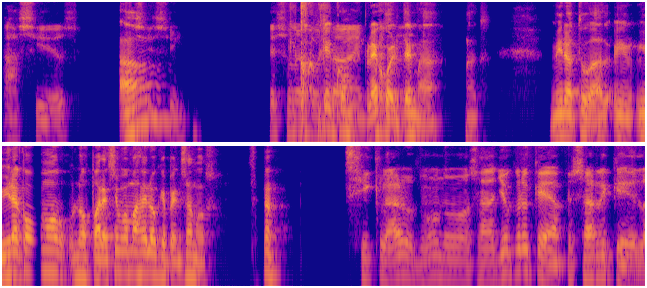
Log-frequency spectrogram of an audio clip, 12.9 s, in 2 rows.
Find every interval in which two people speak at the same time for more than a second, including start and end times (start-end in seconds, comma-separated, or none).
2.9-4.3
